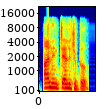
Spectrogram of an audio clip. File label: "Unintelligible", Indian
